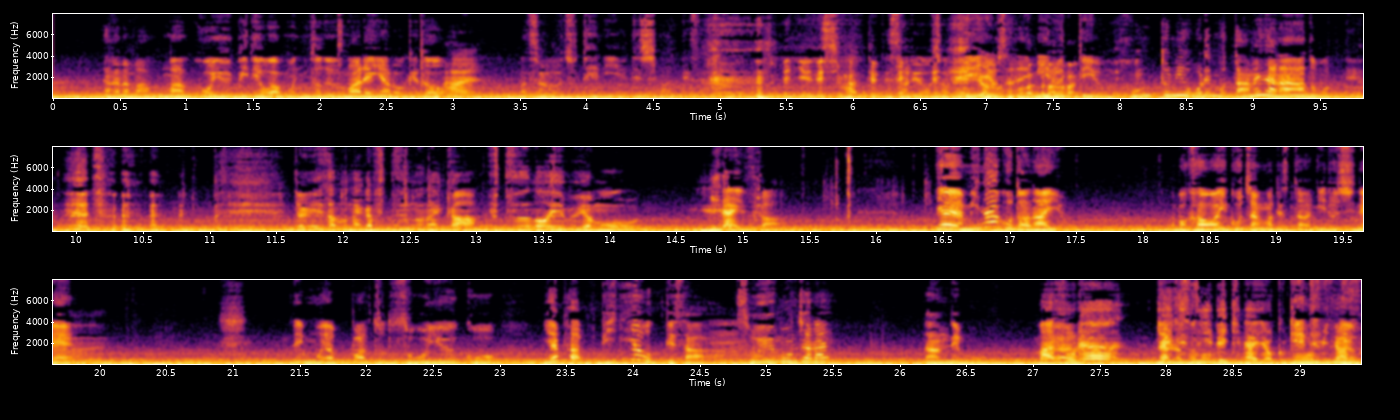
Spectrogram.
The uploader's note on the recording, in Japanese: 取引先に向かう営業車の中で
